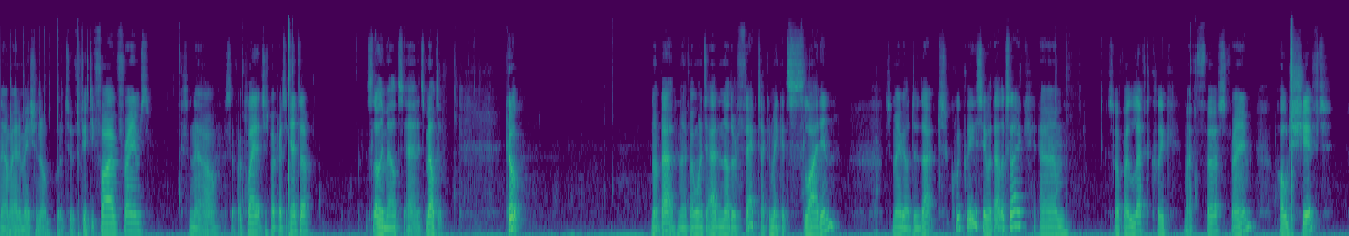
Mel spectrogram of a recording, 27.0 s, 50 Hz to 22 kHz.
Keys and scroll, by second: 0.0-1.4 typing, 0.2 F5, 0.9 F5, 5.8 Return.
